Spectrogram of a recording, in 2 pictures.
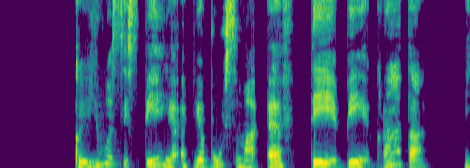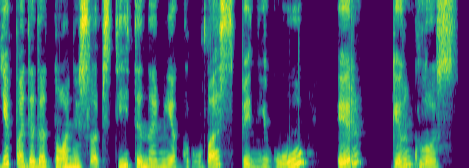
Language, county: Lithuanian, Vilnius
